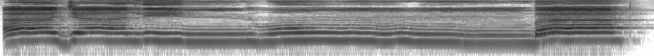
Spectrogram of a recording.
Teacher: Mim tak ada sukun kena dengung bila mim bertemu dengan ba. Ikhfa syafawi.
